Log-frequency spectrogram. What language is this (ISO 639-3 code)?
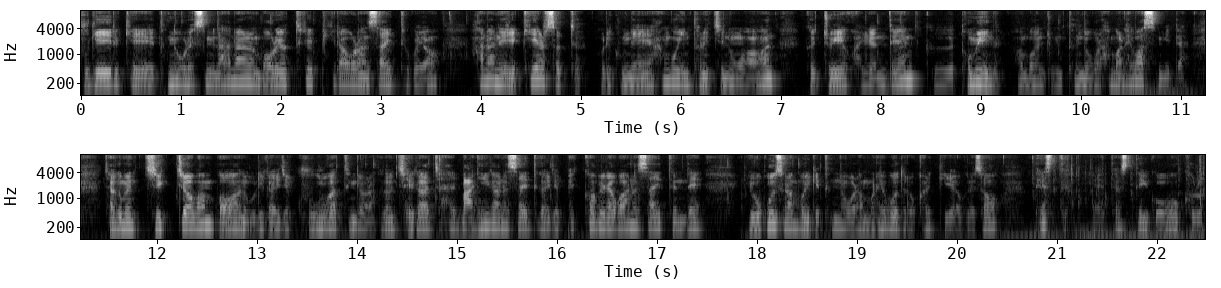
kor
